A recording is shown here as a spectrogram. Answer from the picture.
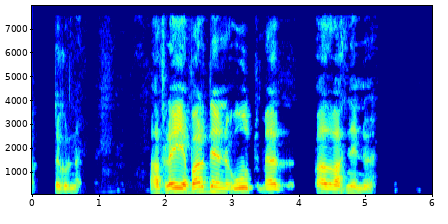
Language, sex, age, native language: Icelandic, male, 70-79, Icelandic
